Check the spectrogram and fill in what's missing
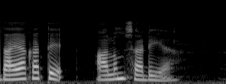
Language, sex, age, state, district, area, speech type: Santali, female, 30-45, West Bengal, Jhargram, rural, read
